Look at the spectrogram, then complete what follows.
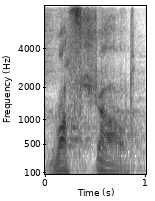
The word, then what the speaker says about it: Rothschild: Yeah, their name originates from Red Shield, Rothschild, but it's still pronounced Rothschild.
